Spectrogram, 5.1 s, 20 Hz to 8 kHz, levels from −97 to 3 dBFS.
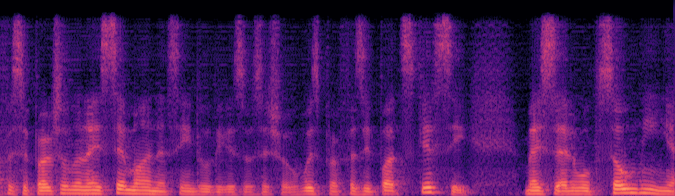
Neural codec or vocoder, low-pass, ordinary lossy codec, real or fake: codec, 16 kHz, 0.2 kbps, FocalCodec; 7.2 kHz; none; fake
